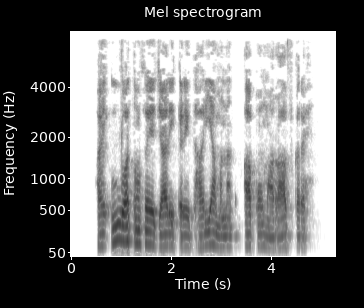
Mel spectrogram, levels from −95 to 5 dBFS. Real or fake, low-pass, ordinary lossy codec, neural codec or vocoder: fake; 7.2 kHz; MP3, 32 kbps; codec, 16 kHz in and 24 kHz out, 2.2 kbps, FireRedTTS-2 codec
